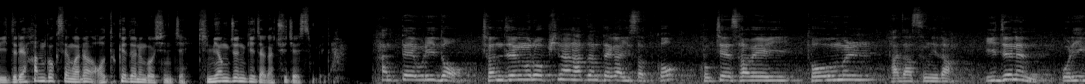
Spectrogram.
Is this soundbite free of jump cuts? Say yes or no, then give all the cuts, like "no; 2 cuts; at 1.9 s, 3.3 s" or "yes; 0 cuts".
no; 1 cut; at 3.6 s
